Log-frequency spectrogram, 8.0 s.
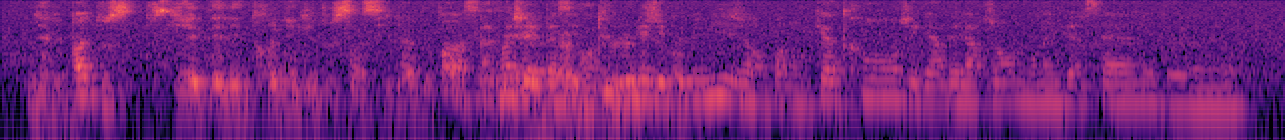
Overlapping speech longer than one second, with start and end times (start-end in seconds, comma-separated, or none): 3.0-4.3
